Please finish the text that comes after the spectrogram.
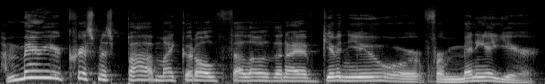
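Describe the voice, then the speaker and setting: An old gentleman from a classic storybook, acted out by a man. He is emphatic and theatrical, with big swings in pitch between gruff mock severity and giddy goodwill. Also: lively intonation, moderate pace. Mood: exuberant. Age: older.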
